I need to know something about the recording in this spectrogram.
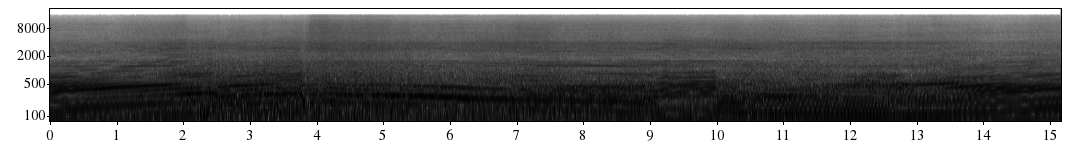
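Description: A motorcycle engine roars loudly, rising and falling in pitch as it shifts gears.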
